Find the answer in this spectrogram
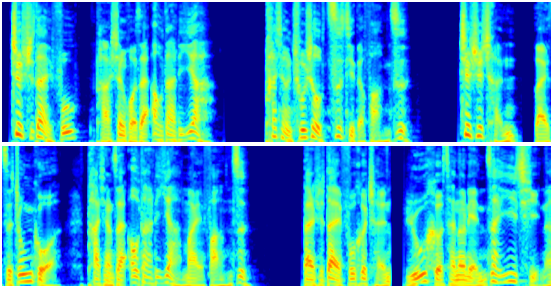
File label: chinese mandarin promos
